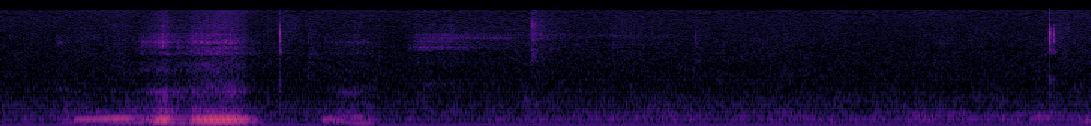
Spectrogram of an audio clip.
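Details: Sleeping dog named Five snoring indoors: two or three low, rumbling, throaty snorts packed into the first two and a half seconds, then near silence with faint room hiss and a couple of soft clicks.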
